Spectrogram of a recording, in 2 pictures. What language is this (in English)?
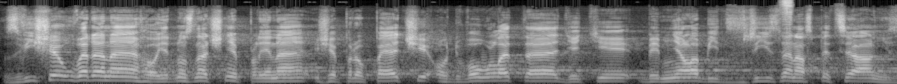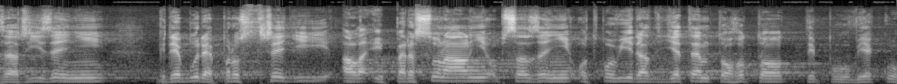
Czech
